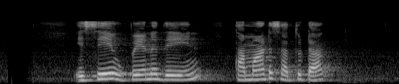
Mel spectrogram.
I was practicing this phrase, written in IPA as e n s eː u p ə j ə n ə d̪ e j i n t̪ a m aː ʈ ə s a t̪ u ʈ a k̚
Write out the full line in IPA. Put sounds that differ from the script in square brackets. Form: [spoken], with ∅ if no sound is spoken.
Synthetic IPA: e [∅] s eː u p ə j ə n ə d̪ e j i n t̪ a m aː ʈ ə s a t̪ u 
